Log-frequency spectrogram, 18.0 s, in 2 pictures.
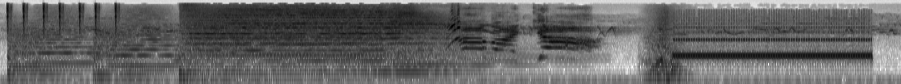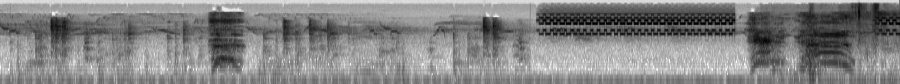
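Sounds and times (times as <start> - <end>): high electronic ringing tone: 6.6 - 8.8, 14.4 - 16.4, 17.8 - 18.0
dial tone hum: 6.7 - 8.8, 14.4 - 16.4.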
